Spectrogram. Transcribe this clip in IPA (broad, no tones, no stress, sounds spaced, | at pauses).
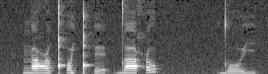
ŋ a ʕ ʊ ǃʰ ɔ j ǃʰ e | d a ħ o | d o j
